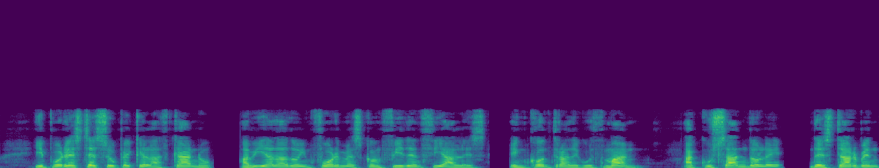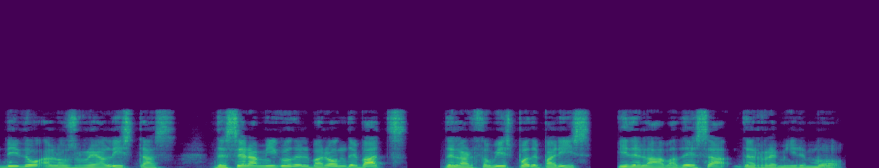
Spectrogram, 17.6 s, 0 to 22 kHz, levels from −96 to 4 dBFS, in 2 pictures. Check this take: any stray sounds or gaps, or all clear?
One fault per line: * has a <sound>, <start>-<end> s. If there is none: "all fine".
all fine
